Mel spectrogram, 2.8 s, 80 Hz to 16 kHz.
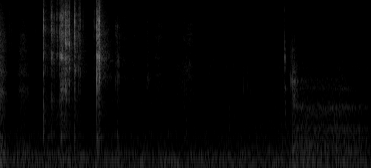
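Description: Stuck glossy 1991-92 Pro Set Platinum hockey trading cards are peeled apart, giving a few quick crackling, tearing bursts close up, followed by a fainter rustle of handling.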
